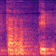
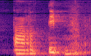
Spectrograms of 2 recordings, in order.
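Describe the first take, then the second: First: The first vowel is a weak schwa. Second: The first vowel is a full open 'a'. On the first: This is how local speakers adapted it. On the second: This is the original Arabic form.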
